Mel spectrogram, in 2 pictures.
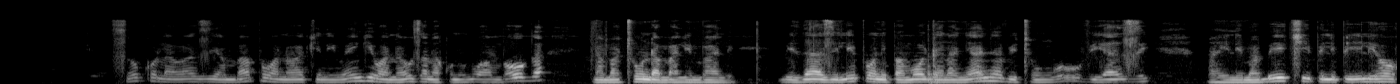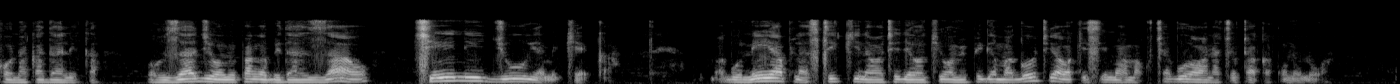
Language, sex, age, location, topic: Swahili, male, 25-35, Kisumu, finance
